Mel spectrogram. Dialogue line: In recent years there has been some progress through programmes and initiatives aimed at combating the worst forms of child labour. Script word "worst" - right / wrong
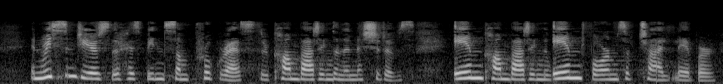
wrong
